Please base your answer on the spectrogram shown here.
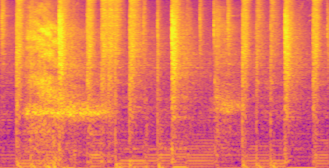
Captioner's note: sighs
